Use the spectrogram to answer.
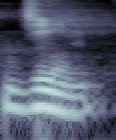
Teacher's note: And we also read about the pronouncing points of these three letters. For gimm we have to use the middle of our tongue and we have to meet the middle of the tongue to the roof of the mouth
